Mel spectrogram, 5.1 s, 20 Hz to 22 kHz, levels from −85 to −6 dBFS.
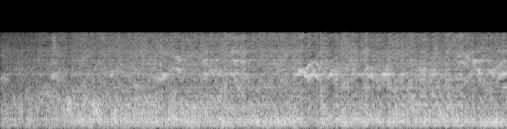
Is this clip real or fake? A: fake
